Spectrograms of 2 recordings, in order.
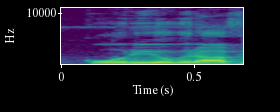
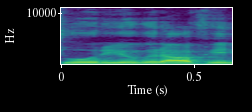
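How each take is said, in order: First: The word begins with a 'k' sound. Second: The word begins with a 'ch' sound. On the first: The speaker calls it right. "कोरियोग्राफी होता है" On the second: The speaker calls it wrong. "चोरियोग्राफी नहीं होता"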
